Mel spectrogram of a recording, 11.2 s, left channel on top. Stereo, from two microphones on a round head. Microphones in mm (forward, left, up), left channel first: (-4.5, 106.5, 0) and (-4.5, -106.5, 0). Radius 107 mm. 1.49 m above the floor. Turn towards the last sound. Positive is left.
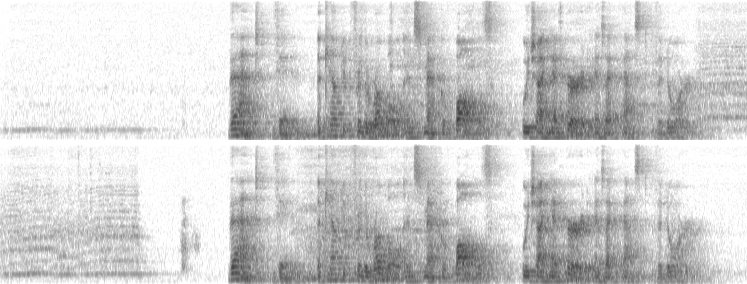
turn(degrees=-5)  # may be behind; listen again after turning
